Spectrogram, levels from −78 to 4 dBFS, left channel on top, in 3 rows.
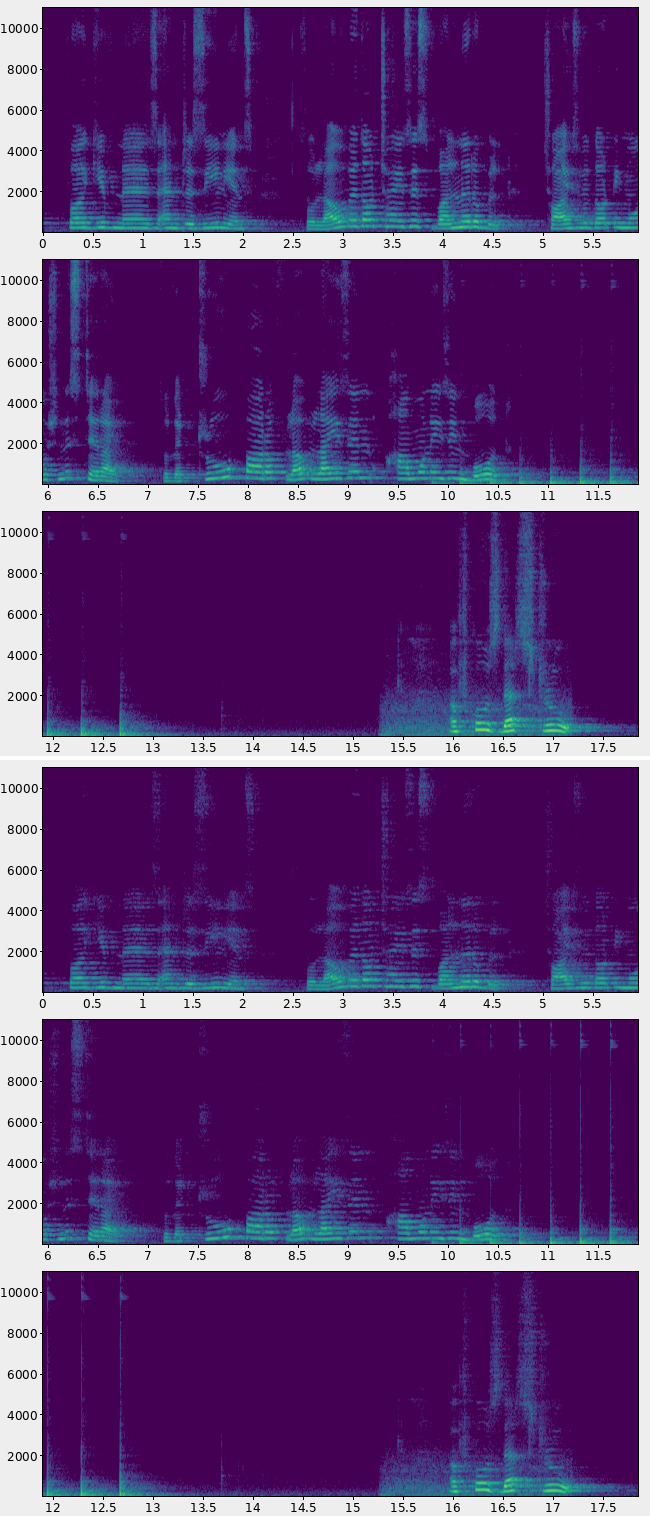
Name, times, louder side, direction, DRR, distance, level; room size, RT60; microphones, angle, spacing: voice 1, 0.3-2.1 2.6-4.6 5.0-6.7 7.2-10.5, left 3 dB, 55° left, 0.7 m, -29 dB
Tap, 9.8-12.9 13.7-13.8 14.1-14.2, right 1 dB, 55° right, 1.1 m, -30 dB
voice 2, 15.3-17.2, left 3 dB, 25° left, 0.3 m, -22 dB
19.0 x 7.3 x 4.9 m
head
